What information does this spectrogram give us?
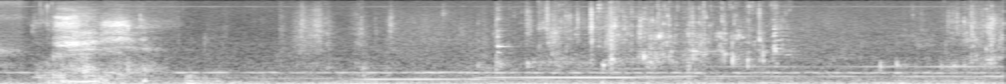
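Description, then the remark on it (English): Vodka pours steadily into a glass for several seconds, served straight up with no ice, no water and no chaser: a continuous gurgling stream over a low, steady background hum. “Straight up. No ice, no water, no chaser.”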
